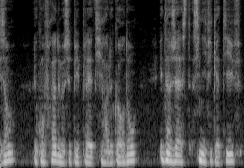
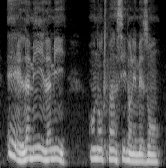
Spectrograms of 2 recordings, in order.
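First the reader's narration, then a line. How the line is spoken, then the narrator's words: Exclaimed while running. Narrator (French): s'écria le portier en courant après le comte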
